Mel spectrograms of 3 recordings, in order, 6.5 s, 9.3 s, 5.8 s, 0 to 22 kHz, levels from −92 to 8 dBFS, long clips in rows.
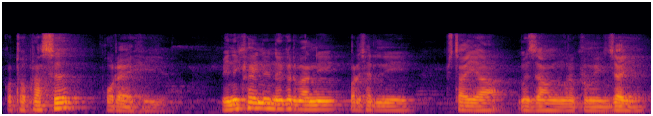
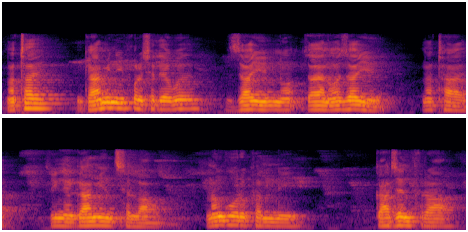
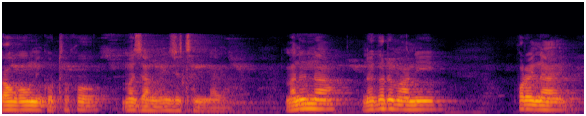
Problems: none marked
